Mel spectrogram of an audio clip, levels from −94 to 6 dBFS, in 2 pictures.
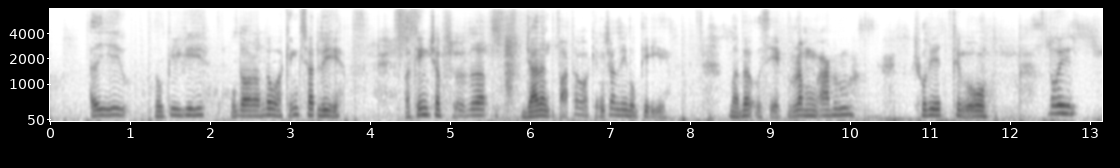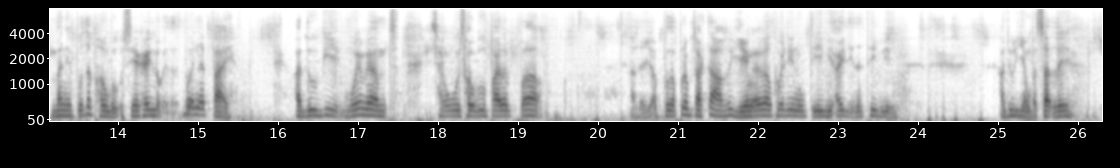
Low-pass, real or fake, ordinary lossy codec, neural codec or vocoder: none; fake; none; codec, 16 kHz, 1 kbps, X-Codec, HuBERT features, trained on LibriSpeech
